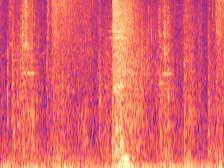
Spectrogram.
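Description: A fiery blast whooshes and crackles.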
